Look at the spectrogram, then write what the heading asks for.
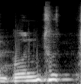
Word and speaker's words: বন্ধুত্ব: আর বন্ধুত্ব মানে ফ্রেন্ডশিপ, ন ব নয় ধয় হস্যু তয় বয়, এই বটার কোনো উচ্চারণ নেই আমাদের, কিন্তু ত বলছি, বন্ধুত্ব।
